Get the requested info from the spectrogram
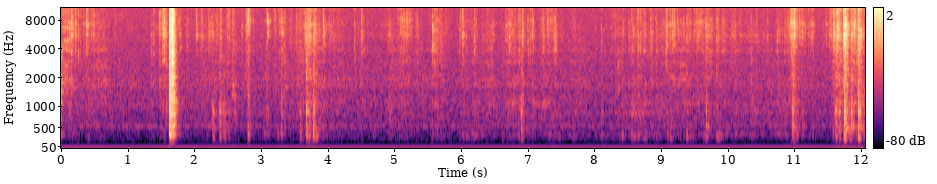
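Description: Faint handling noises of thin electrical wires being twisted together by hand: scattered soft ticks and rustles, with one sharp click a little under two seconds in and a few more clicks near the end.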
